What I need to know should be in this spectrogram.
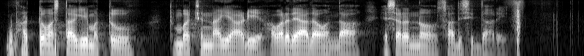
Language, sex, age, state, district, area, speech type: Kannada, male, 18-30, Karnataka, Tumkur, rural, spontaneous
